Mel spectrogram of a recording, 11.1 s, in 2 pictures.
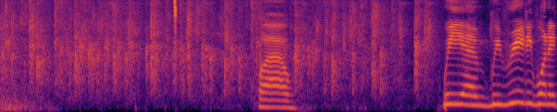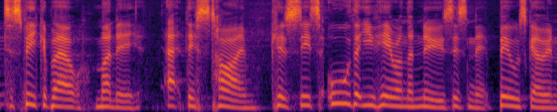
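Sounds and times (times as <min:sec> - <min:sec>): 
audience clapping: 0:00.0 - 0:04.9
speech: 0:02.6 - 0:03.1, 0:04.4 - 0:11.1.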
